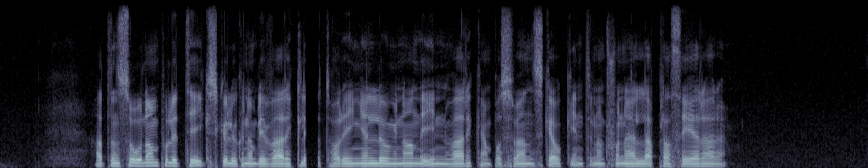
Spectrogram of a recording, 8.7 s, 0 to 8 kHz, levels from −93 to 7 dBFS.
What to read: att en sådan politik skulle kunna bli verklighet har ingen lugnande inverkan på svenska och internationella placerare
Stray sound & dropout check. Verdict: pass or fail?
fail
